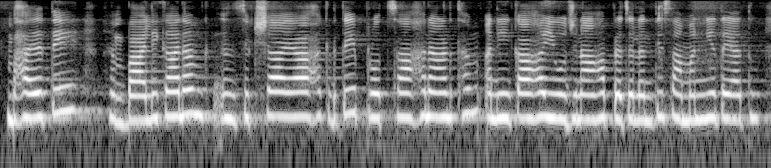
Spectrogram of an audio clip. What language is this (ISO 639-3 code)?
san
